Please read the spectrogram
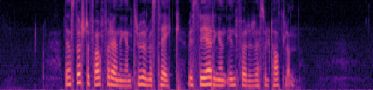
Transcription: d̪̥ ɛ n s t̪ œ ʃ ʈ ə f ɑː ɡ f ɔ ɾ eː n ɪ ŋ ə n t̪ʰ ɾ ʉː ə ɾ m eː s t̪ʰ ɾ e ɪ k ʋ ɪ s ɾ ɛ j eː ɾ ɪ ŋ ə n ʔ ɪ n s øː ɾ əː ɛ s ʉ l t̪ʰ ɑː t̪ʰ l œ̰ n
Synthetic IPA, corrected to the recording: d̪̥ ɛ n s t̪ œ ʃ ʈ ə f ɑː ɡ f ɔ ɾ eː n ɪ ŋ ə n t̪ʰ ɾ ʉː ə ɾ m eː s t̪ ɾ e ɪ k ʋ ɪ s ɾ ɛ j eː ɾ ɪ ŋ ə n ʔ ɪ n f øː ɾ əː ɛ s ʉ l t̪ʰ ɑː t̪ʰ l œ̰ n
